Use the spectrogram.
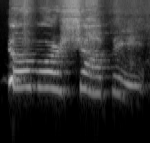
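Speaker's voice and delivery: high, put-on ban; mimicked scolding. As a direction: hand down a mock order. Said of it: "That's what he said".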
